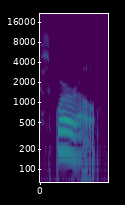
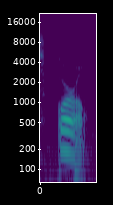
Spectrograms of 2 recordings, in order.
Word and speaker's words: squirrel: Because when German people say squirrel, they tend to, like, say it like it's 2 syllables, like squirrel. But it's more like girl, it's squirrel.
